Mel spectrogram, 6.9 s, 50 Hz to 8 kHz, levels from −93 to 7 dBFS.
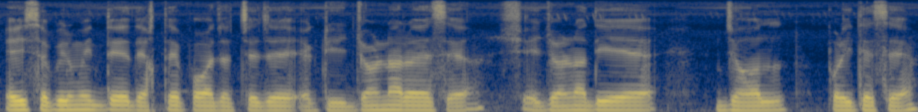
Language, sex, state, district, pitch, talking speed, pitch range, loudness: Bengali, male, Assam, Hailakandi, 110 Hz, 130 wpm, 105-115 Hz, -18 LUFS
